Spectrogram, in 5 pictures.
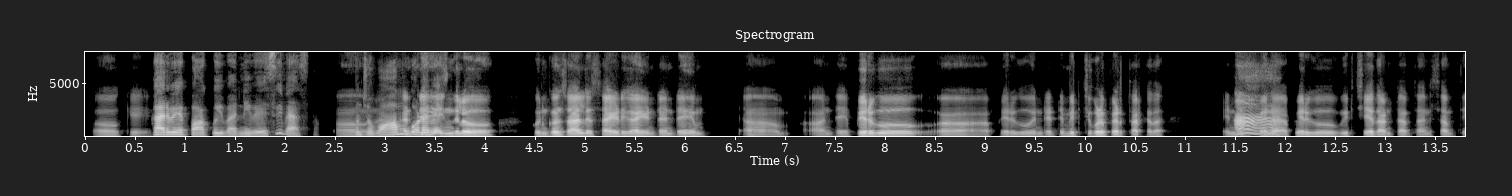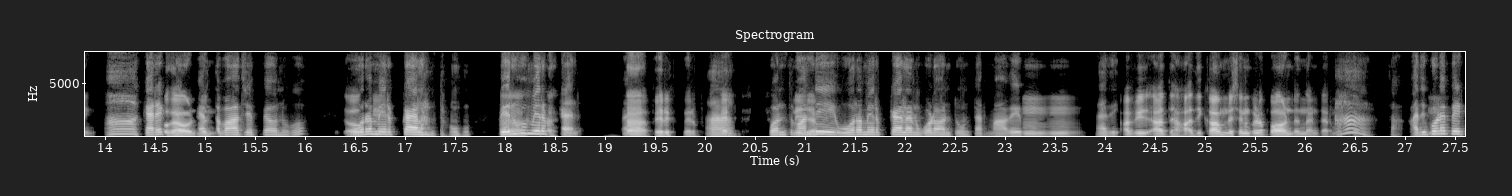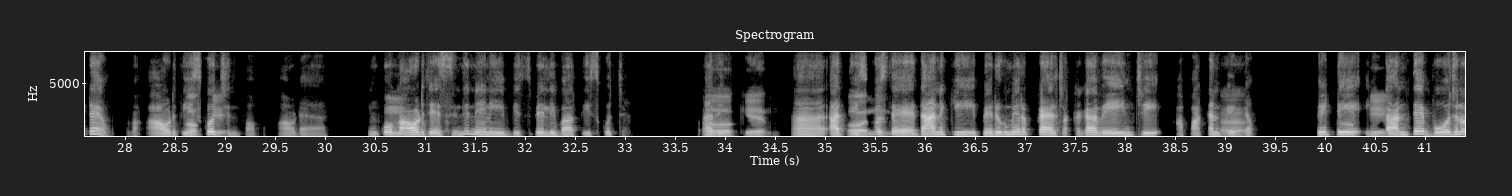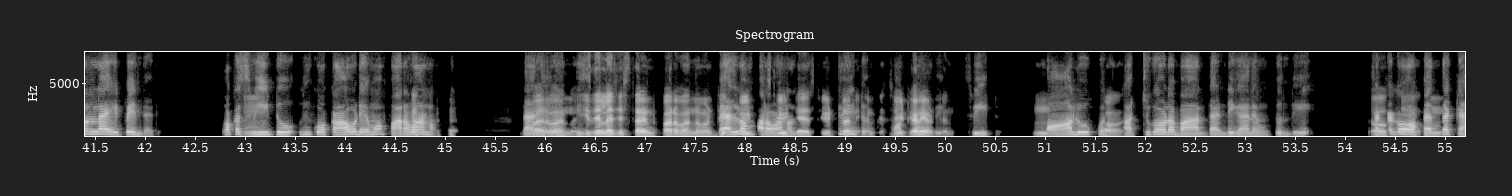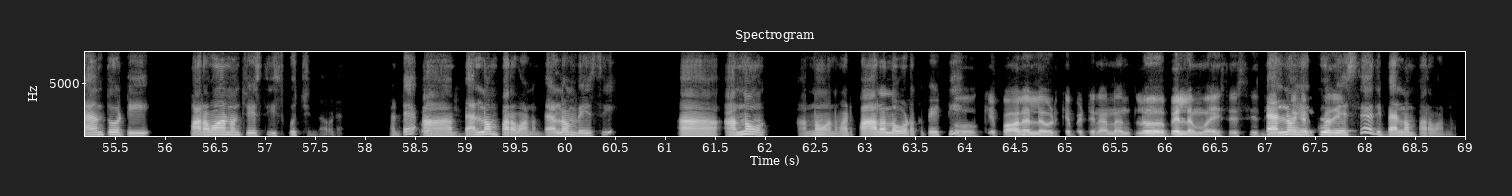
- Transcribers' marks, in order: in English: "సైడ్‌గా"; in Hindi: "మిర్చి"; in English: "సమ్‌థింగ్"; in English: "కరెక్ట్"; chuckle; in English: "కాంబినేషన్"; chuckle; in English: "స్వీట్"; in English: "స్వీట్‌తోనే"; in English: "స్వీట్"; in English: "స్వీట్‌గానే"; in English: "స్వీ స్వీట్"; in English: "క్యాన్"; giggle
- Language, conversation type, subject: Telugu, podcast, సమూహ విందులో ఆహార పరిమితులను మీరు ఎలా గౌరవిస్తారు?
